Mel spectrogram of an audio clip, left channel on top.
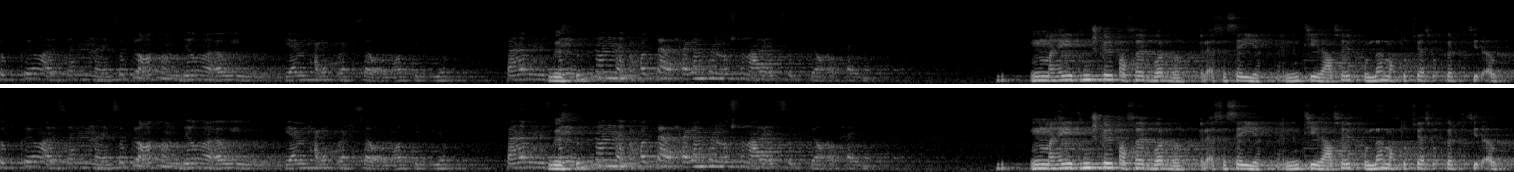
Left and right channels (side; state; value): left; quieter; 4.9 dB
